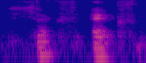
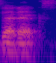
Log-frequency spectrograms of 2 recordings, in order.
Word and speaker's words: ZedX: Sex Living. Yeah. Not sex living. It's ZedX Living.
